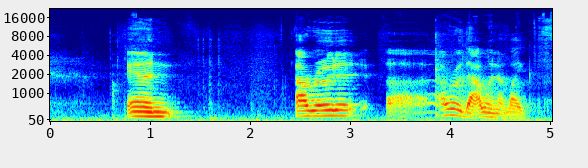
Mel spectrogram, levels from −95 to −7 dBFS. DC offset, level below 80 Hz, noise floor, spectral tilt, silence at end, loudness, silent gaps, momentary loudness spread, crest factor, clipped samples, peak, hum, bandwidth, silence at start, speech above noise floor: under 0.1%; -50 dBFS; -48 dBFS; -7.5 dB/octave; 0.05 s; -24 LUFS; none; 16 LU; 20 dB; under 0.1%; -6 dBFS; none; 15.5 kHz; 0.1 s; 25 dB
